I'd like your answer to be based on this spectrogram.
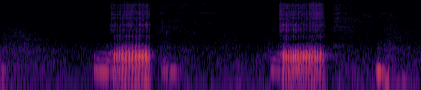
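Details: Shar pei puppies snoring: two loud, honking snores with a buzzing, nasal tone, each followed by a soft whistling out-breath, in a quiet room.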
